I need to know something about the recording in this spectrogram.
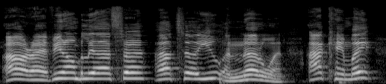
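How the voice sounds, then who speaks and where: A man playing a scheming, wisecracking assistant in a radio play, quick and playful, twisting words. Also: extremely high pitch, a bit bright. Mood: cheeky.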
